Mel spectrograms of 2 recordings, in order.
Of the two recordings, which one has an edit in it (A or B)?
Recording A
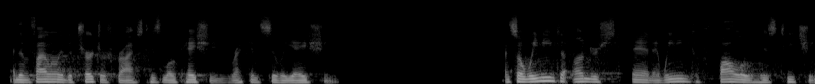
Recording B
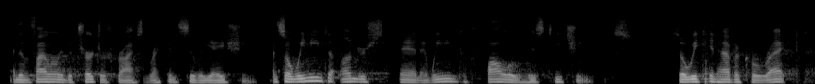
B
